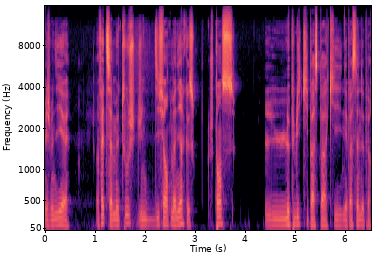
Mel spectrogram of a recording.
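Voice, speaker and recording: A man's fairly low, dark, mellow voice at a fairly quick pace, fairly even in intonation and broken by long, frequent pauses, dry and close with no echo on a very clean recording with a silent background. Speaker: podcast host and stand-up comedian. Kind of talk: casual interview chat. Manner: fast.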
